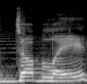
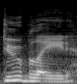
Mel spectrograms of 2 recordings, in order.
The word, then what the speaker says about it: Doublade: cool and there's a a Doublade or dblade I've heard people say both really I don't know I always say it like dblade I guess and I probably not right it's supposed to be double you know that's sort of the pun so I don't know I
